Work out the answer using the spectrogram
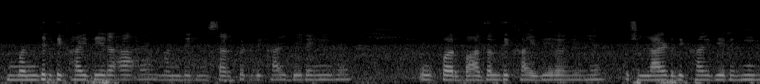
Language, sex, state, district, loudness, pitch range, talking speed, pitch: Hindi, female, Maharashtra, Aurangabad, -39 LUFS, 200-220 Hz, 180 wpm, 215 Hz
